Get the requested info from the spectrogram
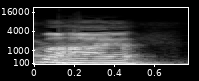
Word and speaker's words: Bahia: It's Bahia.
